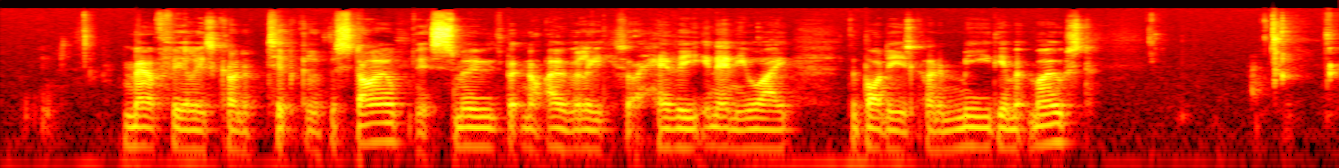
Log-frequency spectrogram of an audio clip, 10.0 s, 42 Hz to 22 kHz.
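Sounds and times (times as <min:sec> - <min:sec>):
man speaking: 0:00.4 - 0:08.3.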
